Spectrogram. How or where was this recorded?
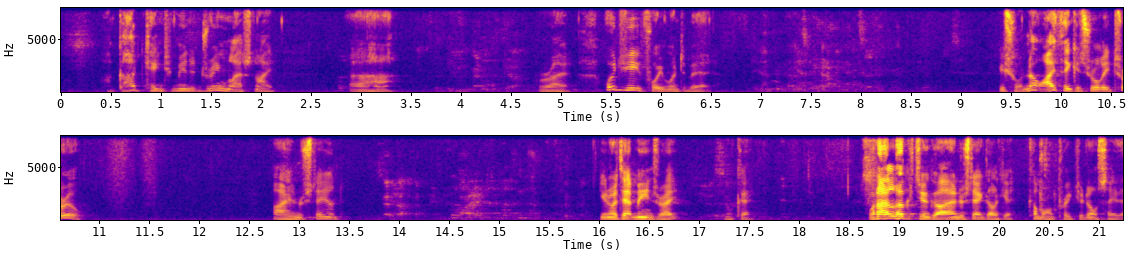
large echoing room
